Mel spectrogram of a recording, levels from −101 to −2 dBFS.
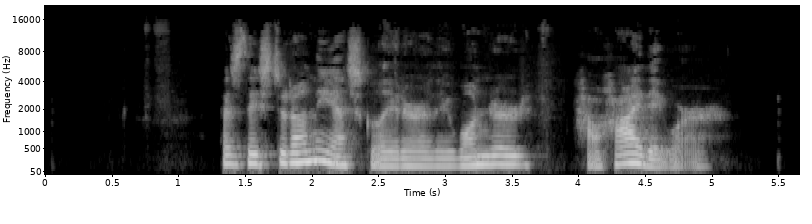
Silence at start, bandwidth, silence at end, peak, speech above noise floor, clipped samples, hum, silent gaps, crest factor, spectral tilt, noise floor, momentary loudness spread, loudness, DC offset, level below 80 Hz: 1.35 s; 14 kHz; 0.65 s; -12 dBFS; over 60 dB; under 0.1%; none; none; 20 dB; -6 dB/octave; under -90 dBFS; 14 LU; -31 LUFS; under 0.1%; -68 dBFS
